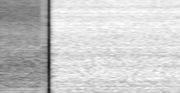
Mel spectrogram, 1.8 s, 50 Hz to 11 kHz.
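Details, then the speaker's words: 1990s–2000s Ford Ranger / Mazda B-series pickup after a replacement used or refurbished ECM/PCM and a key-on/off relearn: brief dropout, then a steady, even idle with no misses or knocks; normal idle. "she's purring like a kitten"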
